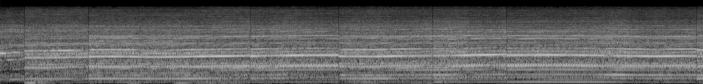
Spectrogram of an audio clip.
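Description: Dremel 3000 rotary tool running at steady speed after a stator repair, driving a flex-shaft engraving bit that cuts into plastic. Its steady whine drops slightly in pitch about three and a half seconds in and again near the end as the bit bites.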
